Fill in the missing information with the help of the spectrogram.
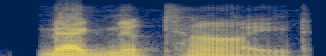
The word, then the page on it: magnetite: American English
